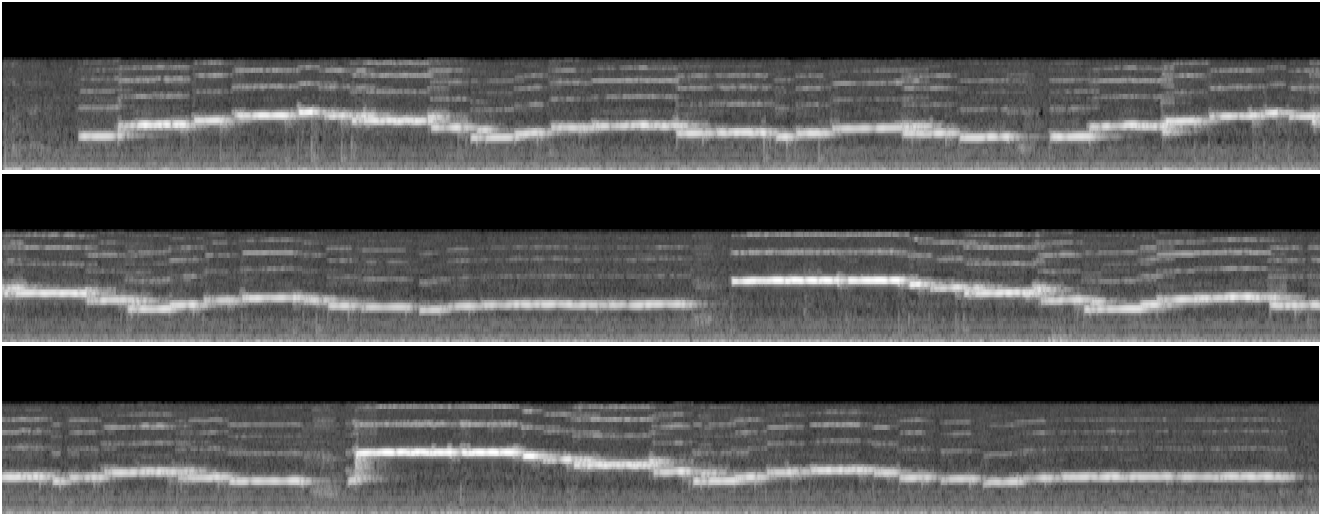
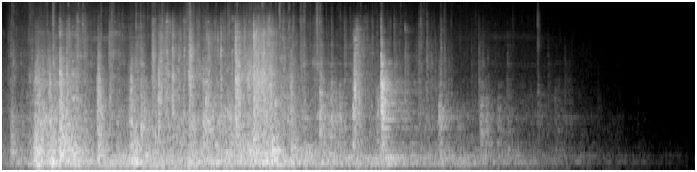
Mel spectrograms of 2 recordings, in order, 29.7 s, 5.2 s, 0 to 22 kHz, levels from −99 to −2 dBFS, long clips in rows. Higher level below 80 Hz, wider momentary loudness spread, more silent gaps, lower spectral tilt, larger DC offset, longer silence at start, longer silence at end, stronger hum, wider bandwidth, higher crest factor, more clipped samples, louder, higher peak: about the same, -42 dBFS vs -46 dBFS; about the same, 19 LU vs 19 LU; neither; second, -2.5 dB/octave vs -4 dB/octave; neither; about the same, 0 s vs 0 s; second, 0.2 s vs 1.5 s; neither; second, 5.4 kHz vs over 20 kHz; about the same, 16 dB vs 20 dB; neither; first, -14 LUFS vs -17 LUFS; about the same, 0 dBFS vs 0 dBFS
